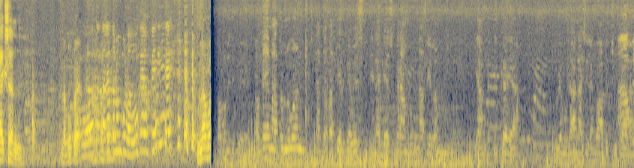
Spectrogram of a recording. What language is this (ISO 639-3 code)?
ind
